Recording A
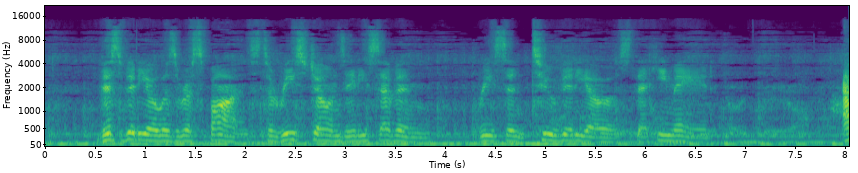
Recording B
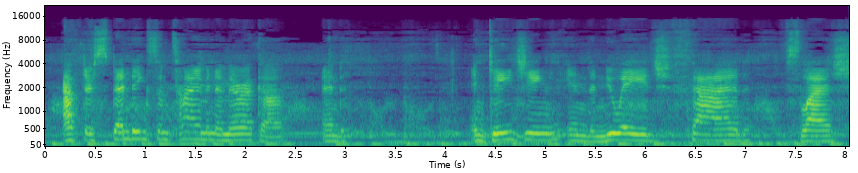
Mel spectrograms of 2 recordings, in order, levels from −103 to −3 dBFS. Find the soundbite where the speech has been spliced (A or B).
B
